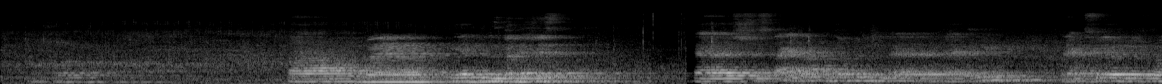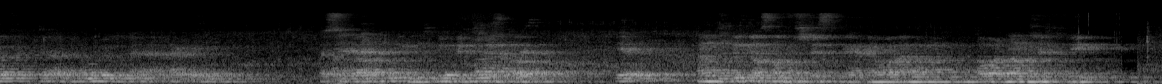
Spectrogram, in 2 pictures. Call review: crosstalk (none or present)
present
